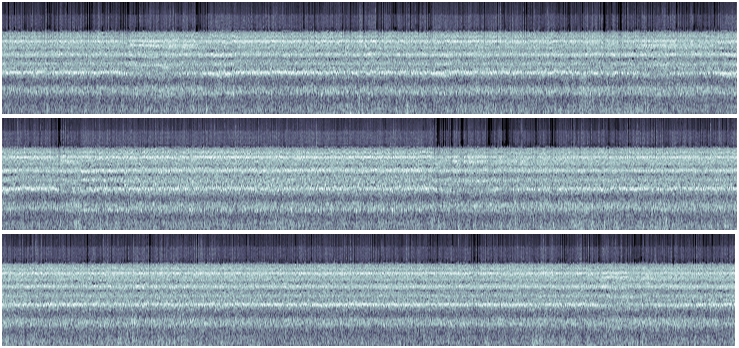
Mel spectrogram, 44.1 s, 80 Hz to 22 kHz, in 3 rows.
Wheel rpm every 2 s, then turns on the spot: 230, 220, 230, 230, 230, 230, 230, 230, 210, 210, 210, 210, 230, 230, 230, 230, 240, 230, 230, 230, 230, 230.
none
